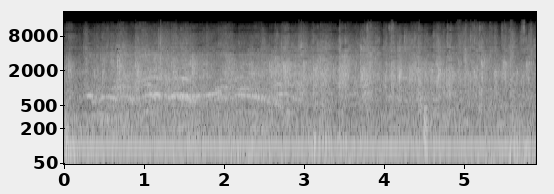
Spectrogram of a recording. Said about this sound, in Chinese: 首先感谢大家热情的掌声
